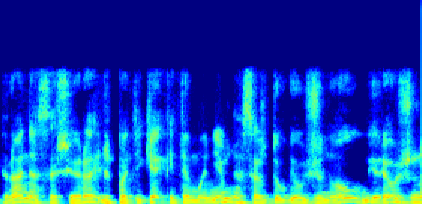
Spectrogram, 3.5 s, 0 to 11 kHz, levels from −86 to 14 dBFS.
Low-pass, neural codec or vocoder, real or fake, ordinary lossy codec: 7.2 kHz; codec, 16 kHz, 4 kbps, X-Codec, HuBERT features, trained on balanced general audio; fake; AAC, 64 kbps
